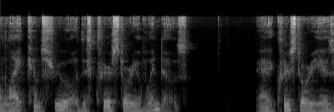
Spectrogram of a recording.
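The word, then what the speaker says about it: clerestory: these all these windows that that's called the clear story of windows and it's spelled C L E R E S T O R Y.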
